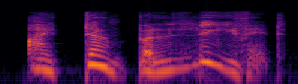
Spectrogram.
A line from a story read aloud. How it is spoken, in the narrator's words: Ron said in a stunned voice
